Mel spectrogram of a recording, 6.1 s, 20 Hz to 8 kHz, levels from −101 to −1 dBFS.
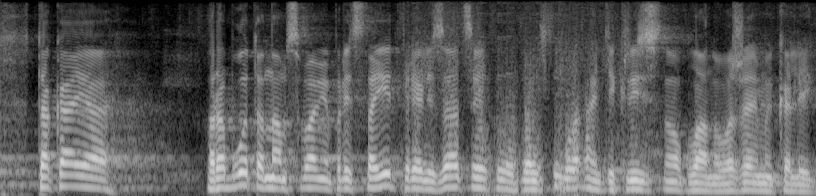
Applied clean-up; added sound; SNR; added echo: neural separator model SepFormer DNS4.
